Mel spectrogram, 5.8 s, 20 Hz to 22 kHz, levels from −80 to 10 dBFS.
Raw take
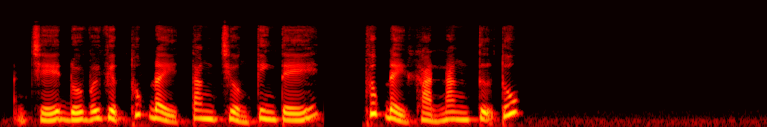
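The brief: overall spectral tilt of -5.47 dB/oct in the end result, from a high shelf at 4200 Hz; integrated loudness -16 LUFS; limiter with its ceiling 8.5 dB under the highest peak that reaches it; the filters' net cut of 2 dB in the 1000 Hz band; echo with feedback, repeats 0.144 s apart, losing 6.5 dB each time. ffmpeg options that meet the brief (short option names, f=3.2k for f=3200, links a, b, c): -af "equalizer=f=1k:t=o:g=-3,highshelf=f=4.2k:g=9,alimiter=limit=-16.5dB:level=0:latency=1,aecho=1:1:144|288|432|576|720|864:0.473|0.222|0.105|0.0491|0.0231|0.0109,volume=10dB"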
